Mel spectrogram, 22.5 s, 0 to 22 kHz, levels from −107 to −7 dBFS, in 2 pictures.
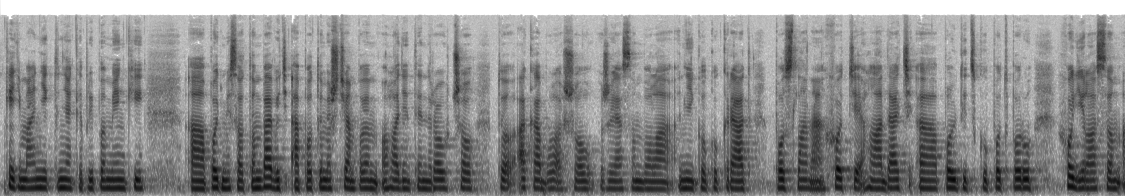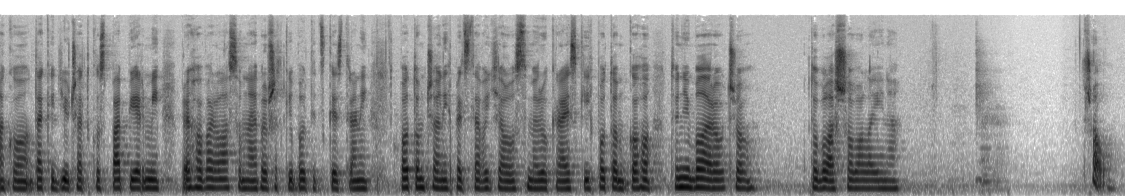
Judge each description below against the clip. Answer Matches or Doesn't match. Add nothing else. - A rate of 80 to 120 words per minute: Doesn't match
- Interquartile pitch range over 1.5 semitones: Doesn't match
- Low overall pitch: Doesn't match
